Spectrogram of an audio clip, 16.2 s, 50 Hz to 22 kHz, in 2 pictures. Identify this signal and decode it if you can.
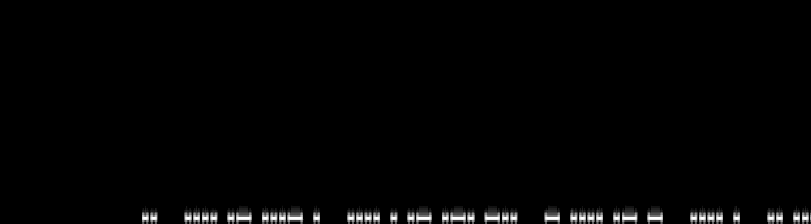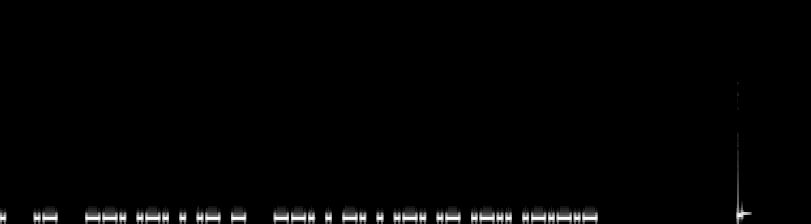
Morse code, heard as a keyed tone, about 28 wpm, 700 Hz. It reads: I HAVE HEARD THAT HE IS A GREAT GENERAL.
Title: Sentences from Top 1000 Words - Review Part 3 - 28wpm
